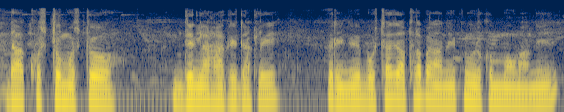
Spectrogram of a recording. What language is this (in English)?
Bodo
